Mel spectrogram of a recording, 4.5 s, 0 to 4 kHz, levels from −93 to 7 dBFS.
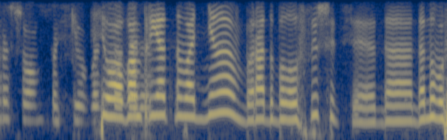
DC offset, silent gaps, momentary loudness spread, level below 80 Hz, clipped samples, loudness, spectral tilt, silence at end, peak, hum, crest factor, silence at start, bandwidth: under 0.1%; none; 15 LU; -50 dBFS; under 0.1%; -22 LUFS; -8.5 dB/octave; 0 s; -2 dBFS; none; 20 dB; 0 s; 4 kHz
